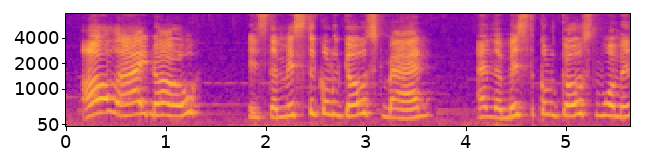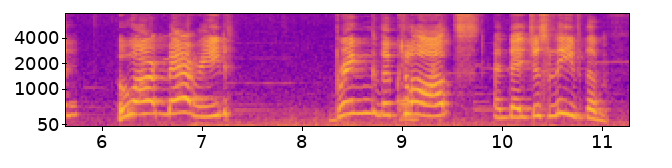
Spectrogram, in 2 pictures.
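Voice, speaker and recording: A man puts on a character voice at a fairly slow pace, with faint music in the background. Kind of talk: old sailor dialect. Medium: actual play. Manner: rambling, gruff.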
